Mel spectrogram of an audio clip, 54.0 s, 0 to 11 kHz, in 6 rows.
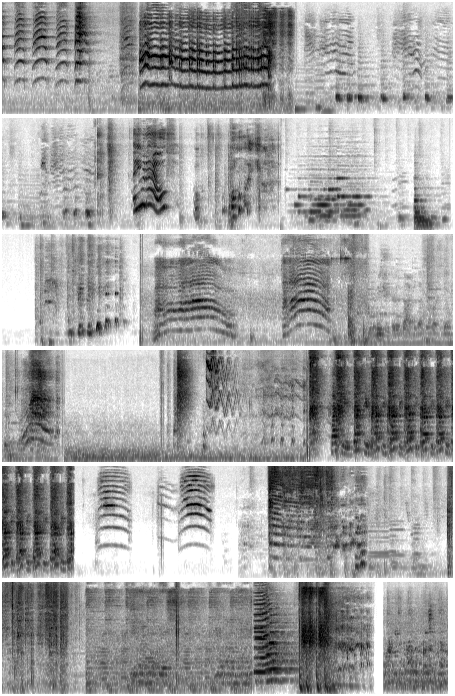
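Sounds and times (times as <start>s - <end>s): cat meowing: 2.4s - 5.4s
cat yowling: 2.4s - 5.4s, 21.0s - 22.7s, 23.6s - 24.6s.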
